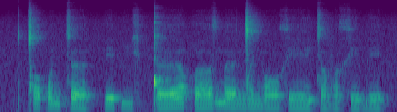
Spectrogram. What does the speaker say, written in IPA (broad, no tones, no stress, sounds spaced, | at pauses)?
ǀ ɔ p ɔ ɲ c ɜ | e p iː x ǃ ɜː qʷ ʌː z m ɜː ŋ͡ǀ ɜ ɲ ɔː x eː c ʌ v ʌ x e b e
